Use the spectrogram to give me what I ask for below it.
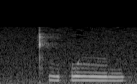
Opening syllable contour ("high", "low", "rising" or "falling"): low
